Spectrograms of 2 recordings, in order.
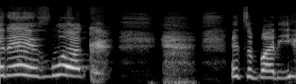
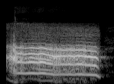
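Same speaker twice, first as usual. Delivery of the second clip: mock scream; 10 semitones higher, 6 dB louder than usual. Mock fright at raccoon slippers.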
